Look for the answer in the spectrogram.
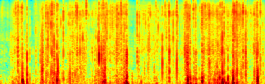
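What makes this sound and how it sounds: A clear plastic bubble wrap sheet rests on a lap while fingertips pinch and pop its bubbles. A rapid series of sharp, bright pops and snaps rides over constant crinkling of the plastic, with each pop dying away almost instantly.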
